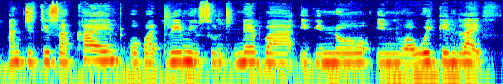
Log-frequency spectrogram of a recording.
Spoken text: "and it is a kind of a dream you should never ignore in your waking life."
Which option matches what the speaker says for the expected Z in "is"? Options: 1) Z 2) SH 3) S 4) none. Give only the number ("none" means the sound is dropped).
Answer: 3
